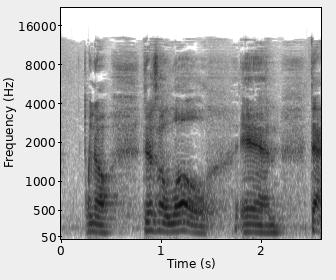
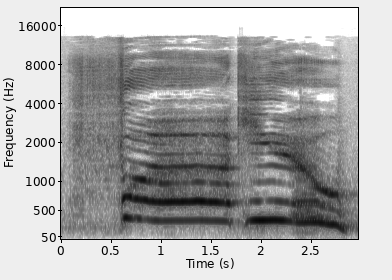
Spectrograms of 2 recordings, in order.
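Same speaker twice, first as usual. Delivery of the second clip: screamed very high and loud; full-throated mock Hulk scream; furious shout; 4 dB louder than usual. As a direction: roar it at the monster. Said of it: "and he's just like".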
